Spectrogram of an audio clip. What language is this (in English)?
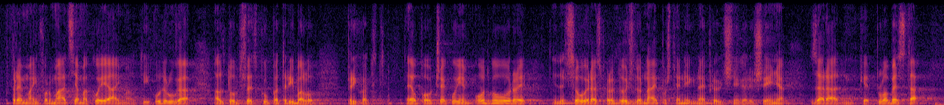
Croatian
